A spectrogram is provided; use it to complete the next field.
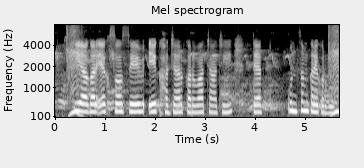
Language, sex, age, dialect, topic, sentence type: Magahi, female, 18-24, Northeastern/Surjapuri, banking, question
